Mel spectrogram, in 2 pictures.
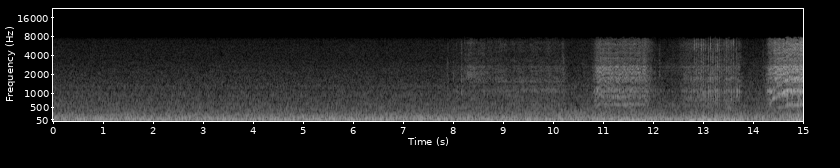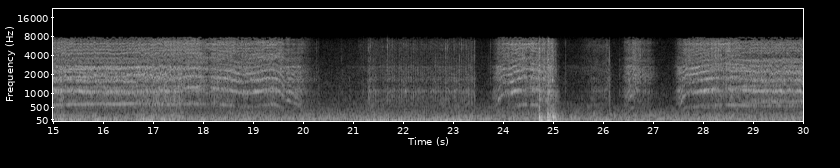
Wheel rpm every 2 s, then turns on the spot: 0, 0, 0, 0, 30, 40, 20, 110, 150, 130, 20, 40, 80, 40, 150.
20-22 24-26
